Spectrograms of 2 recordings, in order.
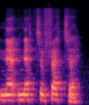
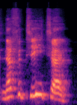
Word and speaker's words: Nefertiti: No, is it Netafete? Nefertiti. Yeah. Nefertiti.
